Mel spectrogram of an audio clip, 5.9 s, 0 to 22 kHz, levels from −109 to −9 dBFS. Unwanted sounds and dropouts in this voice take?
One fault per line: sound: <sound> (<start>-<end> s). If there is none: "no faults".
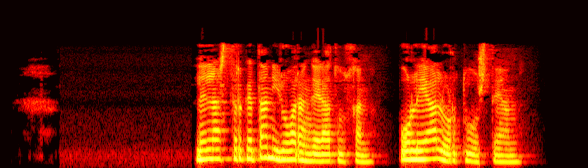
no faults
